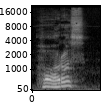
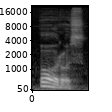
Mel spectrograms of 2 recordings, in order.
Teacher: Na primeira palavra, a primeira vogal ela é aspirada, horos. Na segunda palavra, a primeira vogal não é aspirada, oros. · a aspiração no primeiro caso e a ausência de aspiração no segundo caso distinguem significados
